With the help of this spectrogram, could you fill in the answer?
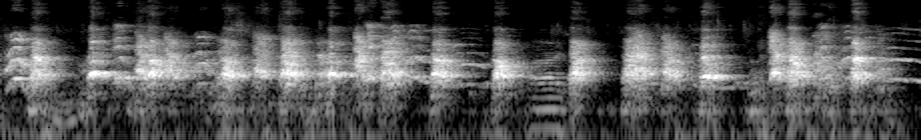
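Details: Cavalier King Charles Spaniel puppies raised indoors in a home puppy pen, shown live: continuous high yapping and yipping barks, several voices overlapping in quick bursts, with brief pauses and soft squeaks between.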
